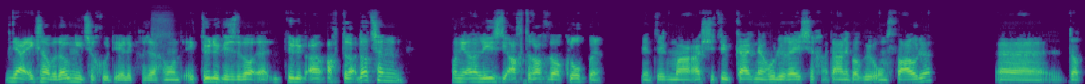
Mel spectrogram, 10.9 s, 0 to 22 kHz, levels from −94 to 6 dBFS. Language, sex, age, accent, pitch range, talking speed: Dutch, male, 20-39, Dutch, 115-135 Hz, 245 wpm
